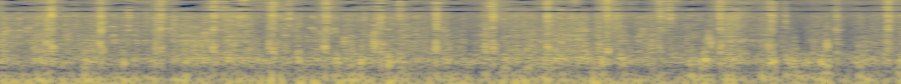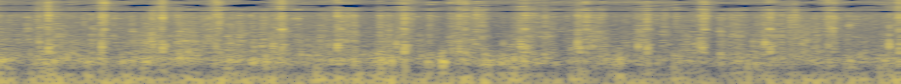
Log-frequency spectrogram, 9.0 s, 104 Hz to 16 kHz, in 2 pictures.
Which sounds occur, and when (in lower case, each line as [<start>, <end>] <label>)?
[0.00, 9.01] clip-clop
[0.00, 9.01] vehicle
[0.00, 9.01] wind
